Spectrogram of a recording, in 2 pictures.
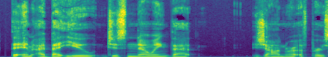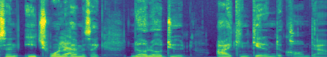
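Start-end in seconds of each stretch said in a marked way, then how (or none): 5.7-8.2 slightly gravelly put-on straight guy voice. Imitating that genre of person: slightly gravelly straight man voice. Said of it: "my, like, straight man voice".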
